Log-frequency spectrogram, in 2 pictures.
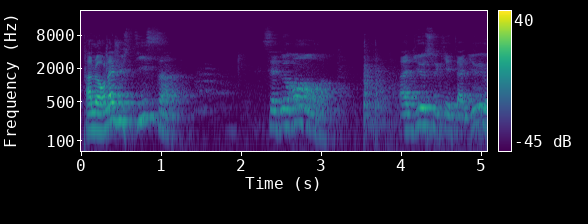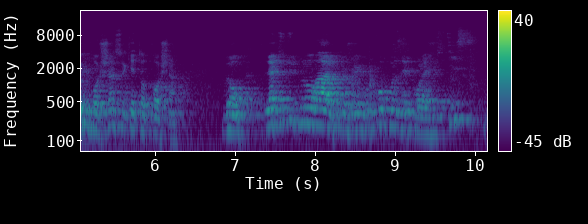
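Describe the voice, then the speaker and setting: A man in his thirties giving a lecture in a library room, earnest and halting, with many restarts and repeated words. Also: on the high side, darkish tone, slight background noise. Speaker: conference speaker. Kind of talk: lecture talk. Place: library room with bookshelves, indoors. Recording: echoey room from a distance.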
